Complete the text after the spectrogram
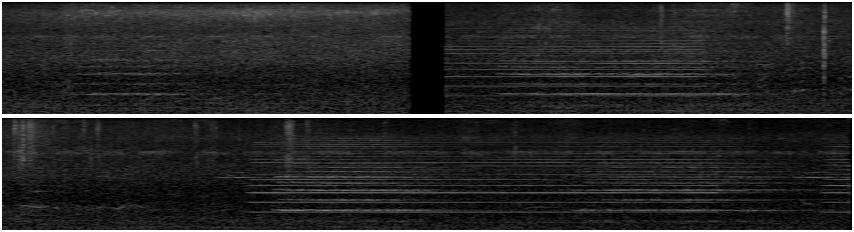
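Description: A train horn blows in long blasts.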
